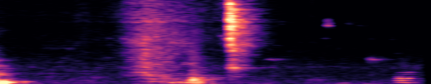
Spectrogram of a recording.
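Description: A man's spoken word trails off, then there is a short, faint in-breath during the pause. A single sharp click follows about a second in.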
